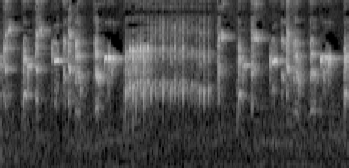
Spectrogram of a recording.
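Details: Eight-month-old young male long-tailed shrike, caged, in full varied song meant as a tutor for other birds; rapid mix of squeaky whistles, clipped chirps and a rasping buzzy trill, continuous throughout.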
